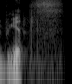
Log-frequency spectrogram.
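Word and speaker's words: Wirtz: Where do you expect uh Vietz? His name is Vietz. No, not WS. I think they definitely pronounce it as wits.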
